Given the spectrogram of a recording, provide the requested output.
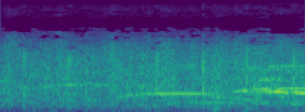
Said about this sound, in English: I believe He knows what He's doing, don't you? Let's give our Lord a hand clap. Come on. Hallelujah! Praise the Lord!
